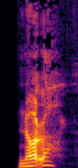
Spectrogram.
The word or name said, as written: noller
